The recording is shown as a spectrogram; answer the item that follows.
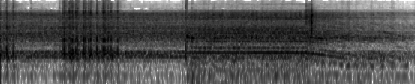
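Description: Electric hand mixer whirring as its beaters whip egg whites toward stiff peaks in an enamel bowl, with a brief clatter about a second in. Its pitch shifts about two seconds in, then falls near the end as the motor winds down.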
